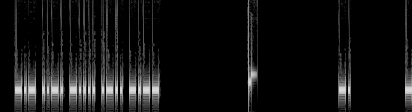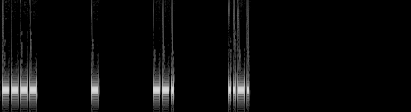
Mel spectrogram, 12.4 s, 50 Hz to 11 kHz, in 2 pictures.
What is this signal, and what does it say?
Morse code, heard as a keyed tone, about 36 wpm, spaced as for 15 wpm, 700 Hz. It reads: KF6LY N0TGF
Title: USA Call Signs - 5 Characters - 8x Character Spacing - 35wpm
